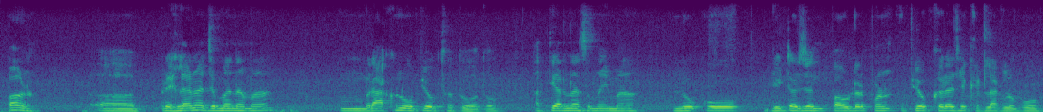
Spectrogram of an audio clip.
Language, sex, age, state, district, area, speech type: Gujarati, male, 45-60, Gujarat, Rajkot, urban, spontaneous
